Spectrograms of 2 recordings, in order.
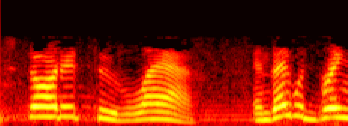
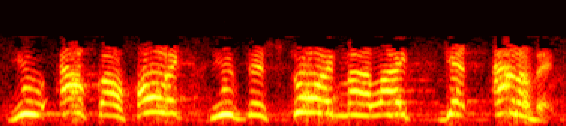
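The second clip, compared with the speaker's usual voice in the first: retold yell; 8 semitones higher, 5 dB louder than usual. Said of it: "he yelled as loud as anything".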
